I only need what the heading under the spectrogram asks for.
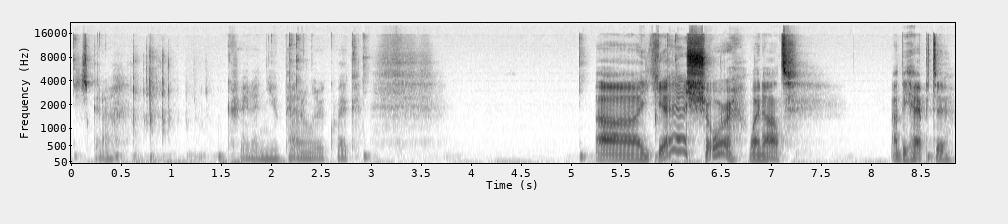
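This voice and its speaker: Young guy from poland rambling on stream, lots of uh and like, mid pitch. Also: animated, takes it slowly, vocal fry, long pauses. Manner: rambling, many fillers and restarts. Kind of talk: casual live-stream chat.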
